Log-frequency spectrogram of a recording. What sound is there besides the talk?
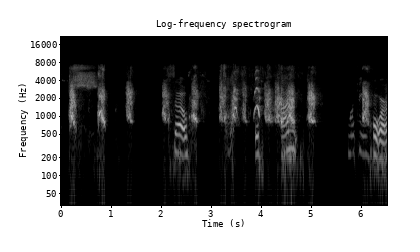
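small dog barking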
